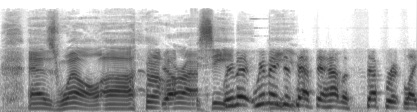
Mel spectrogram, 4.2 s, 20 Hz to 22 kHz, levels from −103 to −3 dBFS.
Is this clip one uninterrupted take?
yes; 0 cuts

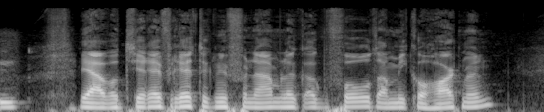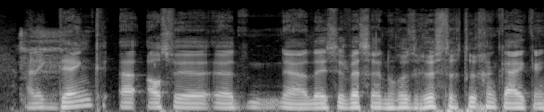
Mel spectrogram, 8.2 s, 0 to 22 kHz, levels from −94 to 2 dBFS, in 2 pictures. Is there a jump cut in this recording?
no; 0 cuts

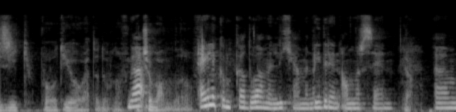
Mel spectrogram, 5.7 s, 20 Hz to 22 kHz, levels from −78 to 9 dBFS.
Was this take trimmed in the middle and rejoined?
yes; 2 cuts; at 2.9 s, 3.9 s

